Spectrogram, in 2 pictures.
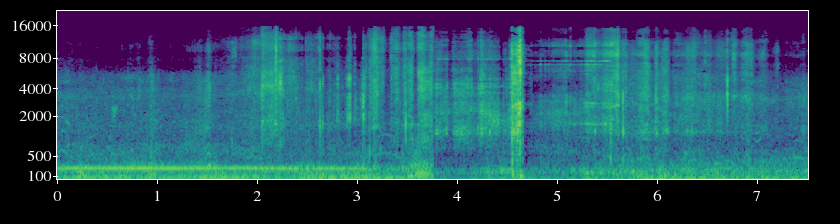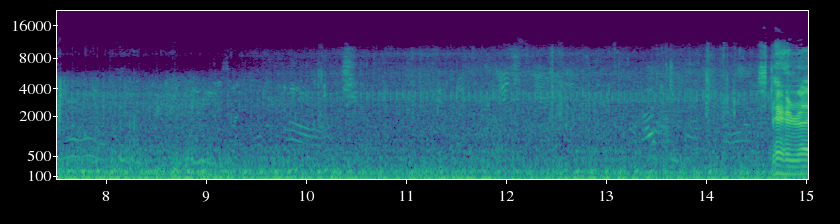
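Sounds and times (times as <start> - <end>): motorboat engine humming: 0.0 - 15.0
camera handling rubbing: 1.9 - 7.2.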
